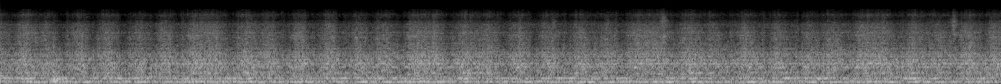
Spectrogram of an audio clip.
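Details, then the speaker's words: 1948 Ford F5 truck, dormant nearly 30 years, cranked with starting fluid and the battery on a charger: the starter labours at about three sluggish compression beats a second and never fires; owner suspects a weak battery, and spark and timing are still unsettled. "doesn't sound like it's turning as quick as it was before I wonder if my battery is still not oh no I got got the charger on right"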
